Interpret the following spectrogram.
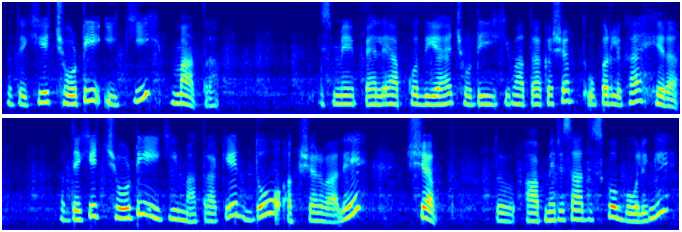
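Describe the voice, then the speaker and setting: A woman teaching a recorded online class to young children, reading words slowly and clearly for them to repeat. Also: lowish voice, lively intonation, warm tone. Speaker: school teacher.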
